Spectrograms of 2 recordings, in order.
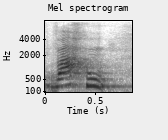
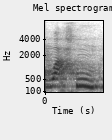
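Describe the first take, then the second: First: The word begins with a V sound. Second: The word begins with a W sound. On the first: The speaker calls it right. "é warum" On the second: The speaker calls it wrong. "Não é warum"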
